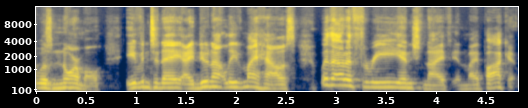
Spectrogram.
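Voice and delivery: ordinary talk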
